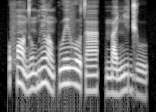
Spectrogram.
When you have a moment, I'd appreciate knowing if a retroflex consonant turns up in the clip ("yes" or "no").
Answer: no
